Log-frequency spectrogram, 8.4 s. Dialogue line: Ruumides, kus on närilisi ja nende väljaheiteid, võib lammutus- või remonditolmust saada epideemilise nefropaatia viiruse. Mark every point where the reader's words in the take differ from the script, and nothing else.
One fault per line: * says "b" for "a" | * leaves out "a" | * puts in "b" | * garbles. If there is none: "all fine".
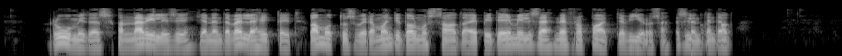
* leaves out "kus"
* leaves out "võib"
* garbles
